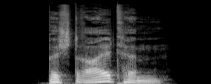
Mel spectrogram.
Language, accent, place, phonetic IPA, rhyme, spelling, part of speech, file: German, Germany, Berlin, [bəˈʃtʁaːltəm], -aːltəm, bestrahltem, adjective, De-bestrahltem.ogg
- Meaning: strong dative masculine/neuter singular of bestrahlt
